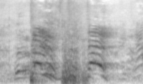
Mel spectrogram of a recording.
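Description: Two sharp slaps on a wrestling ring mat, about half a second apart, during a pinfall count, with crowd voices shouting over them.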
